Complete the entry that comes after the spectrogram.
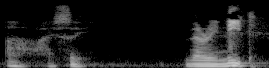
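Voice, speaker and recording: An actor playing a skeptical, independent space pilot in a 1950s radio drama, with a blunt, plain-spoken, hard-boiled delivery. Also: male voice, deep voice, steady tone, slow, darkish tone, husky, no room sound, exaggerated voice. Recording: dull lo-fi vintage radio recording.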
